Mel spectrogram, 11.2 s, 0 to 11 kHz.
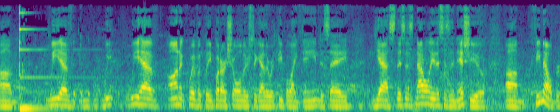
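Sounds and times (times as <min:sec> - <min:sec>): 
speech: 0:00.0 - 0:11.1
bell ding: 0:00.3 - 0:02.4.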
